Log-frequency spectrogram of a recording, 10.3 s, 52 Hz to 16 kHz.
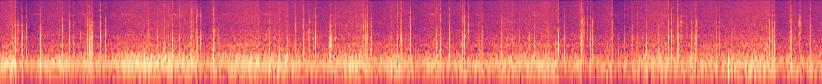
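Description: Fingertips and fingernails tap and scratch the shiny surface of an empty, hollow, glossy black patent vinyl cosmetic bag. Many quick, sharp clicks and crackly scratches come in an irregular patter over a steady low hum near 200 Hz. Each tap is bright and dies away almost at once.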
